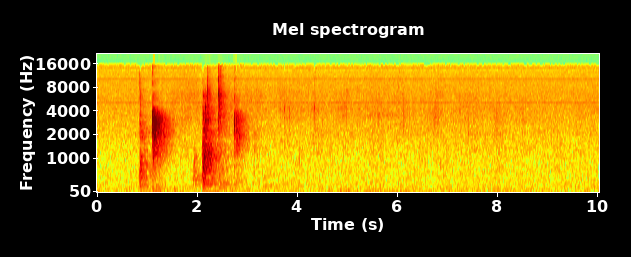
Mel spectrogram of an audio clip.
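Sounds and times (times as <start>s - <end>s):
cue tip striking ball: 0.8s - 3.2s
snooker balls clacking: 0.8s - 4.0s.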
